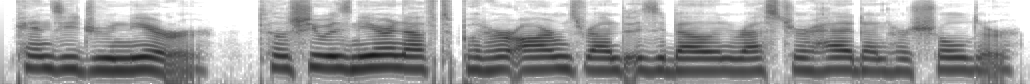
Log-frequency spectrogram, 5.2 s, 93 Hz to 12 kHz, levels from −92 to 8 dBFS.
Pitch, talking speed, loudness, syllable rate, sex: 215 Hz, 245 wpm, -17 LUFS, 5.6 syllables/s, female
